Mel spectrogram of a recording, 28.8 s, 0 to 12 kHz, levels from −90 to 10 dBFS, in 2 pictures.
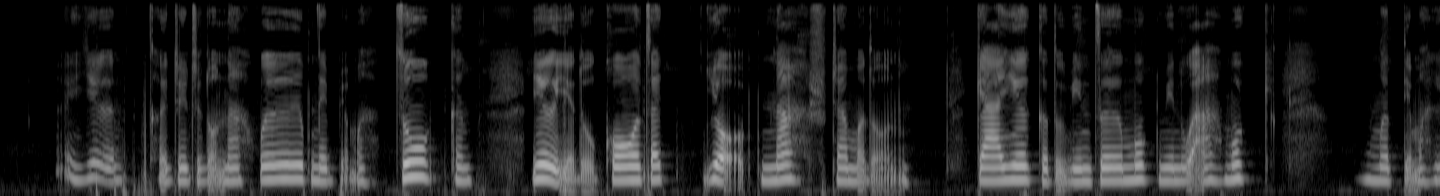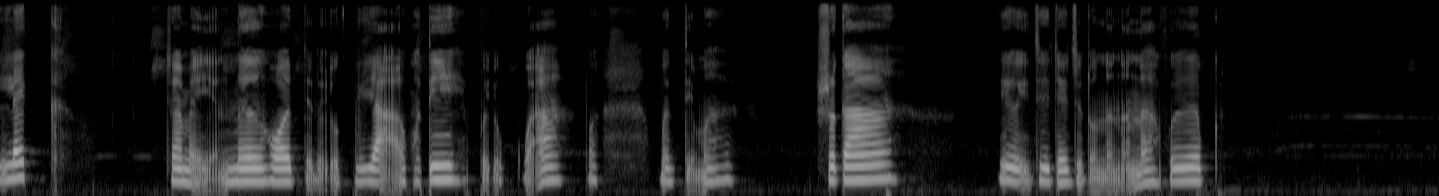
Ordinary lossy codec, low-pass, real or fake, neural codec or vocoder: none; 10.8 kHz; real; none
